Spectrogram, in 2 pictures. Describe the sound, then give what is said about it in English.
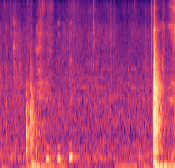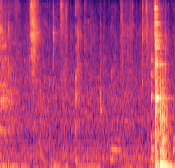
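Glassware clinks and clatters while drinks are refilled: a few sharp knocks and small ringing taps spaced over several seconds, with a steady low hum underneath and no talking. “Before we start the game, I'm going to refill my drink.”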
